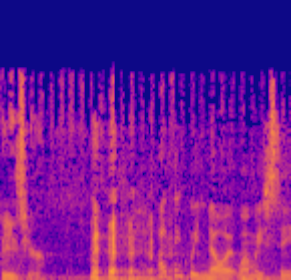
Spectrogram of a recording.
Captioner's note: laughs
